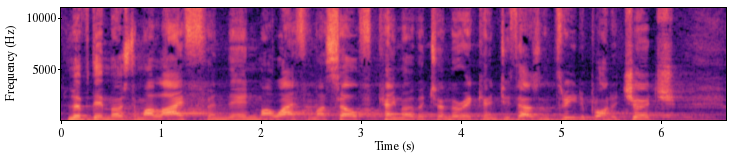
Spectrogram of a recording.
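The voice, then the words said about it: South African accent. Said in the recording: “I come from South Africa, as you can hear my accent.”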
